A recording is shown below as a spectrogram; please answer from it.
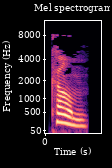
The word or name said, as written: côme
